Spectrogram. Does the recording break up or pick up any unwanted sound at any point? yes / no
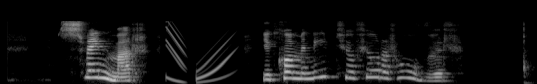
yes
